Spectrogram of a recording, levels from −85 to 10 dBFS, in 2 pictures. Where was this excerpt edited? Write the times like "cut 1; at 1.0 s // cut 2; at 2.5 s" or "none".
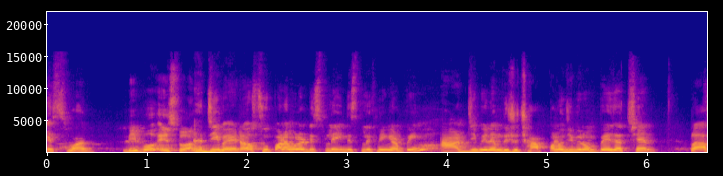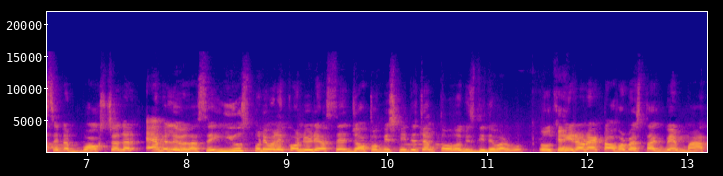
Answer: none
